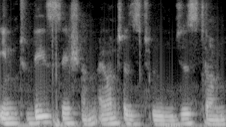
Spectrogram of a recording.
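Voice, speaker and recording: A somewhat breathy, dark, mellow voice at a very slow pace, with ordinary pitch variation and audible room echo. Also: man. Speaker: nutrition and herbal medicine teacher. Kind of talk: online class lecture. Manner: hesitant, many fillers.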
